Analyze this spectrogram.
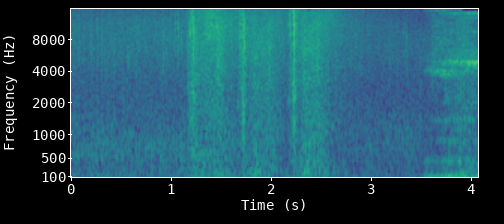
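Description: A fiery explosion booms.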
